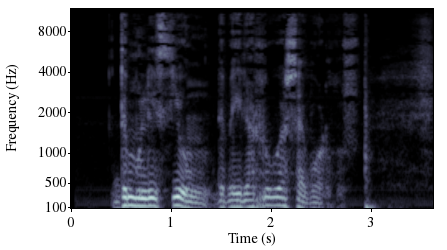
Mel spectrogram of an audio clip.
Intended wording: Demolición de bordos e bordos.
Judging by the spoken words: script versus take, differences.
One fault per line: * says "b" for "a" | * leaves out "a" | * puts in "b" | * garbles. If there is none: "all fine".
* says "beirarrúas" for "bordos"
